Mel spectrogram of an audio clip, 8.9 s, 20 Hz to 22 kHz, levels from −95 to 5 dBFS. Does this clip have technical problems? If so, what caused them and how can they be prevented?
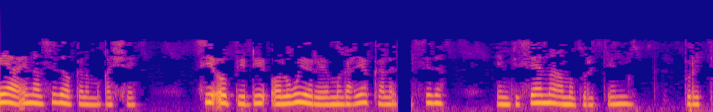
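Yes. The whole clip carries heavy MP3 compression damage, likely from encoding at a very low bitrate; the dulling and swirl fit something around 16 kbps. Nothing is left above 6 kHz, and the speech sounds watery, with s sounds turning to metallic chirps and consonant attacks smeared. The encoder ran short of bits, so it cut the treble at a fixed point and dropped weak frequency lines that flicker from frame to frame. A plain low-pass filter would dull the sound without that swirl. Encoding at a higher bitrate, or using a codec better suited to low rates, prevents it.

A playback stall follows "magacyo kale": the audio goes silent from 4.97 to 5.14 s, a gap of about 0.18 s. It is likely that the player ran out of buffered data or its thread was blocked. Packet loss would usually leave brief clicks or patched fragments. 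Here there is one clean silence. A larger playback buffer and keeping the audio thread from being starved would prevent it.

Time-compressed catch-up follows straight on, from 5.14 to 6.90 s. The player trims its backlog by cutting out small pieces and cross-fading across them, so the speech runs at about 1.1 times normal speed. The pitch stays normal, which is what separates this from simply playing the audio faster, where the voice would also rise. Preventing the stall removes the need for catch-up, and a gentler catch-up rate would make it less noticeable.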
